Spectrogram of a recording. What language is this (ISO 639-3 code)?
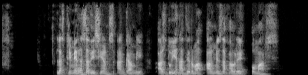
cat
